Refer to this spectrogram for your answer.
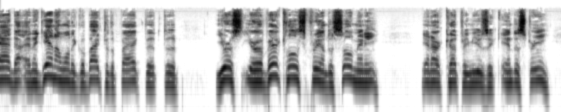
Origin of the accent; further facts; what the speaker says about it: Shamrock, Texas, United States; born there; I was born in Shamrock, Texas, and they are about 50 miles apart.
